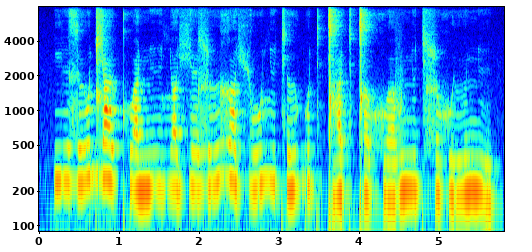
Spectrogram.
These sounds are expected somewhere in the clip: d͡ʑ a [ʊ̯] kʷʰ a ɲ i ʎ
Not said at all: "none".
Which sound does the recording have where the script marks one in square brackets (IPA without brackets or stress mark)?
ɪ̯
